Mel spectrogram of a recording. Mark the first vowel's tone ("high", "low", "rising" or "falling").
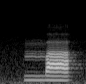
low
